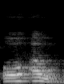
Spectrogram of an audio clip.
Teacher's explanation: कंठ और ओष्ठ दोनों से उच्चारित होते हैं, इसलिए ओ औ दो स्वर हैं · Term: कंठोष्ठ्य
